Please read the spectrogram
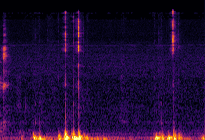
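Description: Keystrokes on a computer keyboard in two short bursts of clicks, one about a second in and another near the end, as a command is typed.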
